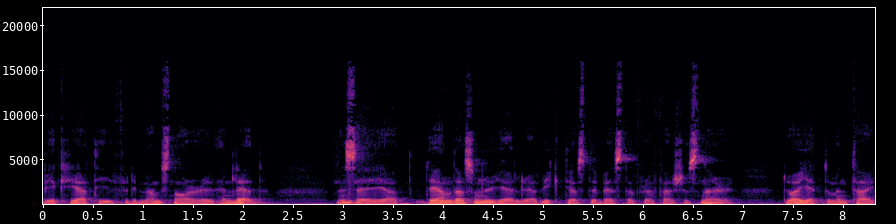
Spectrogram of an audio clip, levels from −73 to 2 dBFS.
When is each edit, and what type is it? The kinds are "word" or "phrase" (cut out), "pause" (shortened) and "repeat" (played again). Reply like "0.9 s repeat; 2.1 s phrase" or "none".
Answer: 1.2 s word; 1.7 s phrase; 3.7 s word; 5.0 s phrase; 5.9 s word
